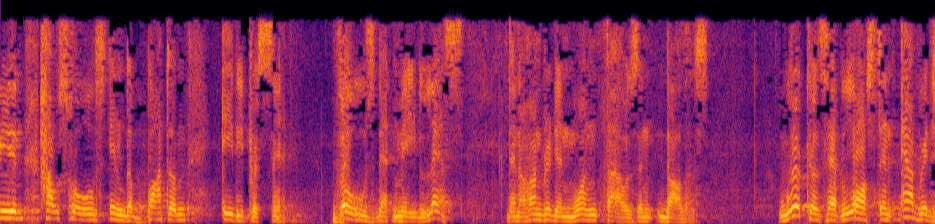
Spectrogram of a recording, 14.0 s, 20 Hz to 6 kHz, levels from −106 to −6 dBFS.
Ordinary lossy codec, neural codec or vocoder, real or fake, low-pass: MP3, 24 kbps; codec, 16 kHz in and 24 kHz out, 1.1 kbps, FireRedTTS-2 codec; fake; 5.4 kHz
